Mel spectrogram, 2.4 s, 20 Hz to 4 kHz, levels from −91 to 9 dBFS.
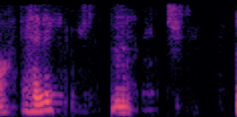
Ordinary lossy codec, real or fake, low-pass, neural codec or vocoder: none; fake; 3.6 kHz; codec, 44.1 kHz, 2.6 kbps, SNAC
